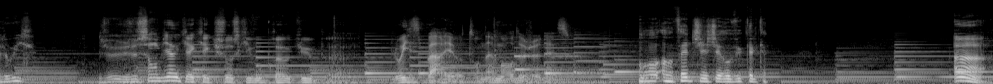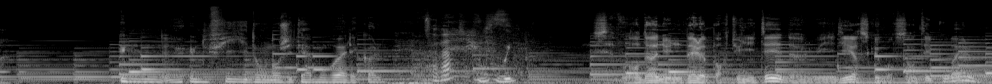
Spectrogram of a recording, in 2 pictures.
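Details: Stuttering in a 31-year-old man, now mild after much practice; part-word and whole-word repetitions audible.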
